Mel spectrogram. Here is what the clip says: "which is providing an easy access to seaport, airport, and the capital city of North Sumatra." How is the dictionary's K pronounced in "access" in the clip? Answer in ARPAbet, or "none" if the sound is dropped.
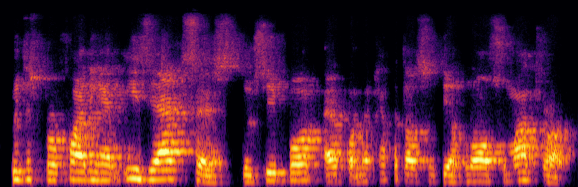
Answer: K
